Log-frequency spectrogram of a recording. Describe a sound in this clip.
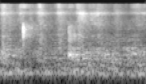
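Billiard balls click together.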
